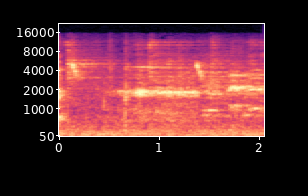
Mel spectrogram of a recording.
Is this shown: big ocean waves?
no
